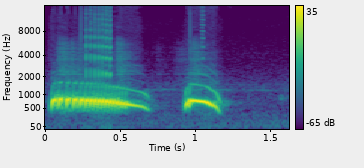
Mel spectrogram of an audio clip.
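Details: Spotted dove cooing to stimulate other doves: a long, pulsing, purred coo sliding gradually downward, then after a brief pause a single smooth, arched low coo.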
